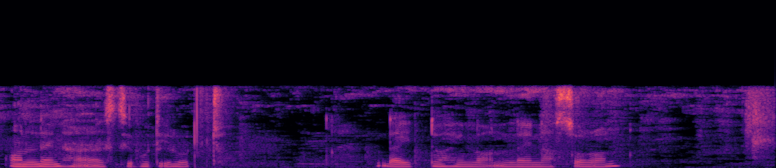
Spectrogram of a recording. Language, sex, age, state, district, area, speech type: Assamese, female, 30-45, Assam, Goalpara, rural, spontaneous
